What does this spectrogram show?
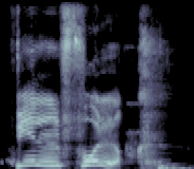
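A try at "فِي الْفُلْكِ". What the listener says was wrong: Tinggal di lamnya jangan dipantulkan. Jadi lamnya cuma dialirkan sedikit, terus dikasih huruf kafnya kan jadi sukun nih. Kalau berhenti di sini, dikasih percikan nafas kafnya. Fil fulk.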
